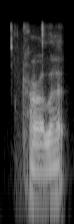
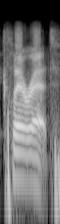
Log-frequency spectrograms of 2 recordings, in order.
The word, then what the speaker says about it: Carlette: wanting to say Claret, not Carlet. It's Scarlet, but without the S. But this, Yeah, yeah. I got that part. If there was So an it's accent, Carlette.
